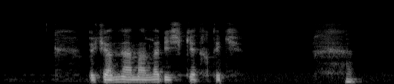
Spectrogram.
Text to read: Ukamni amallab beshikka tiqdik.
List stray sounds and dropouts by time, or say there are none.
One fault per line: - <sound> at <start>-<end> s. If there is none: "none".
- laugh at 3.1-3.6 s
